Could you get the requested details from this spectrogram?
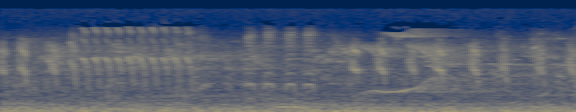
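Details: Society finches in their mating process at a bird farm in Sidoarjo, East Java, Indonesia: a fast run of high, scratchy chirps, then scattered twittering notes over a steady low rumble.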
